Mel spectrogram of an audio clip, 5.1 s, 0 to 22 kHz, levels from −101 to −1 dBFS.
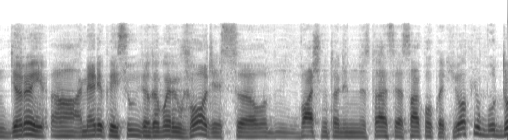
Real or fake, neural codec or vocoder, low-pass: fake; codec, 44.1 kHz, 1.7 kbps, Pupu-Codec; 10.8 kHz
